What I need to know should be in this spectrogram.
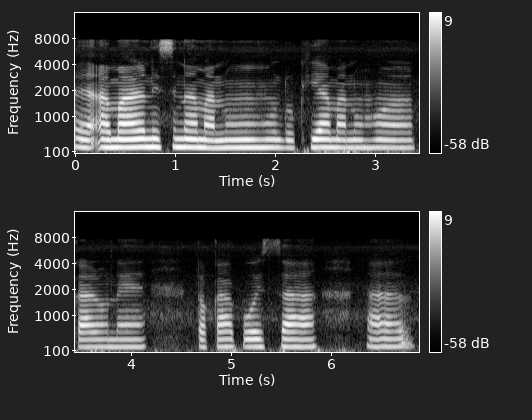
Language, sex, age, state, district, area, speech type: Assamese, female, 60+, Assam, Dibrugarh, rural, spontaneous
